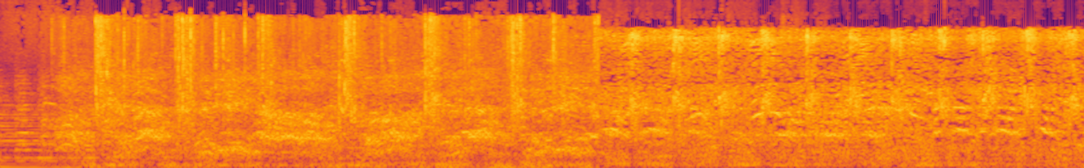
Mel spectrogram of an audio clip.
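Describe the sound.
A large protest crowd in Tehran chants the slogan 'Death to Khamenei' in unison, voices loud and continuous with a rhythmic rise and fall, echoing as if outdoors in a street, with scattered shouts rising above the mass.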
